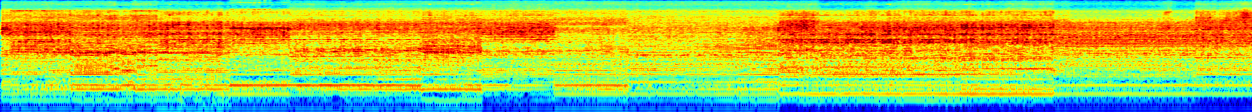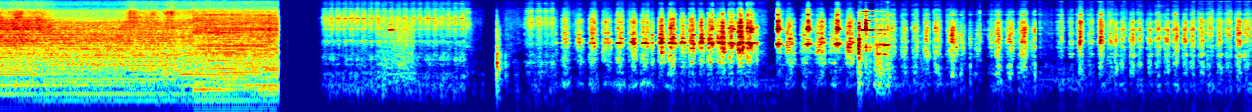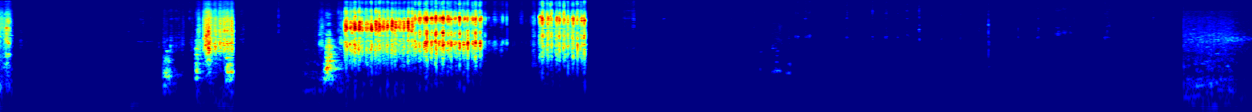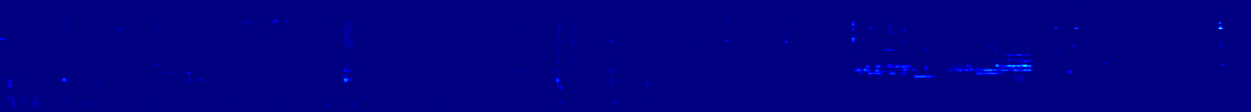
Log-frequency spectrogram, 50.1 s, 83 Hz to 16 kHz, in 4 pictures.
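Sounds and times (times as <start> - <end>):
power tool running: 0.0 - 17.2
scraping on metal: 17.7 - 25.2.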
